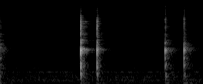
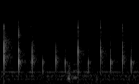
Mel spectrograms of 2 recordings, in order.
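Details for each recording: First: Sealed canning jars tapped on the lids, regular mouth versus wide mouth: sharp taps with bright high rings, one slightly lower in tone; both are properly sealed. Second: so if it pops like that it's no longer sealed and not good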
